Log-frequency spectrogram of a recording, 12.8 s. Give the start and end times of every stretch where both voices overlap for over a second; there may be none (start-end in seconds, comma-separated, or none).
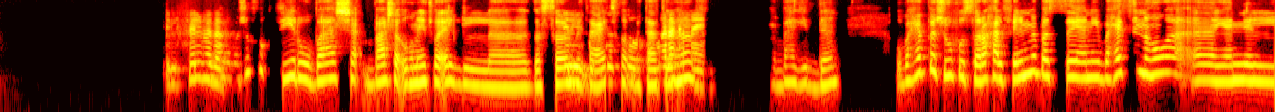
5.7-7.0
